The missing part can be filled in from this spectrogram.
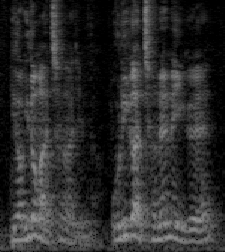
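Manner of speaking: ordinary talk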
